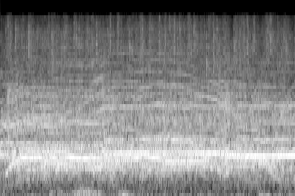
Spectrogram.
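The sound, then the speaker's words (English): Audience applause and cheering for a band at a live show: a steady, dense roar of clapping that holds at an even loudness throughout, with sustained whoops and raised voices mixed in. “Give it up again for ….”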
